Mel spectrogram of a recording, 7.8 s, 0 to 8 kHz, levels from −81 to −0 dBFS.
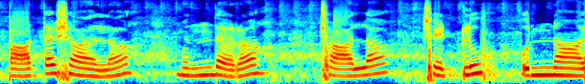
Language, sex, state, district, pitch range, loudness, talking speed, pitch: Telugu, female, Andhra Pradesh, Sri Satya Sai, 210-255 Hz, -12 LUFS, 40 wpm, 225 Hz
